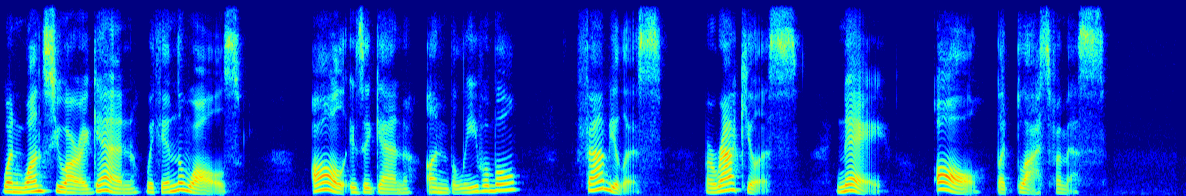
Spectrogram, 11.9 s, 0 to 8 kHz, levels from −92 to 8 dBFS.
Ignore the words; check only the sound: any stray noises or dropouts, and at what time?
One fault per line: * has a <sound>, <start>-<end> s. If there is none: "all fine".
all fine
